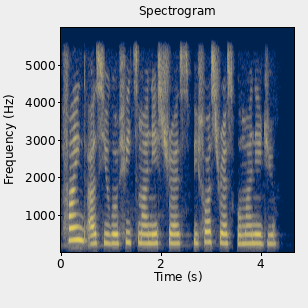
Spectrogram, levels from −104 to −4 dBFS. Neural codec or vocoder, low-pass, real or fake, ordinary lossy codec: none; 5.4 kHz; real; none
